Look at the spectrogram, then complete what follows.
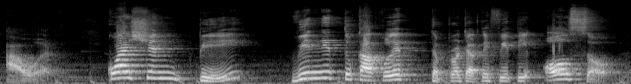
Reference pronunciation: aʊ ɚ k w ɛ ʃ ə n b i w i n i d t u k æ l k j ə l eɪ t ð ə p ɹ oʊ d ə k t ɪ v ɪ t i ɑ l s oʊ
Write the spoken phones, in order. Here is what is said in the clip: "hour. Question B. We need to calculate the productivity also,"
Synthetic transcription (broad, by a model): aʊ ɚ k w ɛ s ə n b i w i n i d t u k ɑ l k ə l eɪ t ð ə p ɹ oʊ d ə k t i f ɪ t i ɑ l s oʊ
